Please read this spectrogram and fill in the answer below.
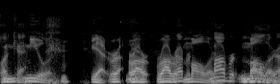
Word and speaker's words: Mueller: I always pronounce his name wrong. Is it Mueller? It's okay. Mueller.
